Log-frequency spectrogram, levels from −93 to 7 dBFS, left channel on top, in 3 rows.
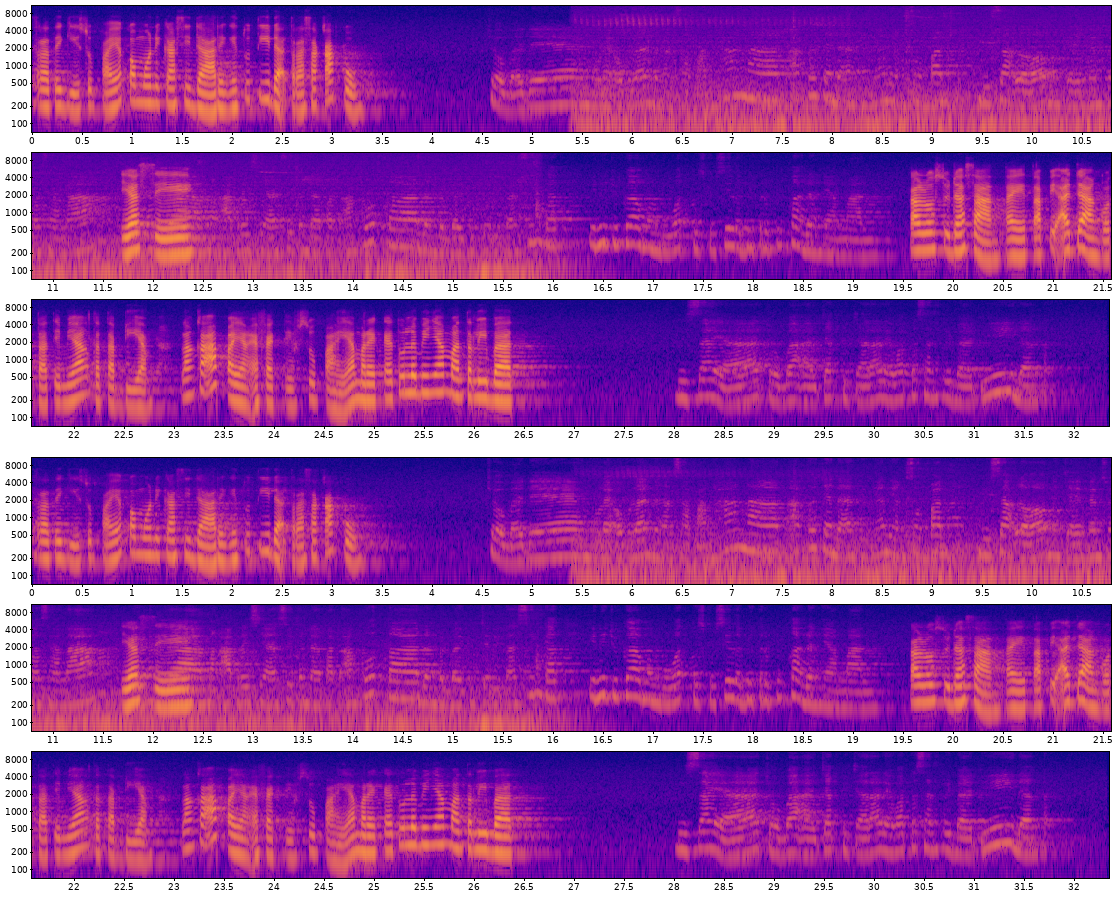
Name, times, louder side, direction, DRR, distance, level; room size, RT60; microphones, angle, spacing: voice 1, 0.0-3.3 11.7-12.4 19.6-22.8 23.1-26.4, left 4 dB, 60° left, 16 dB, 0.8 m, -25 dB
voice 2, 4.6-19.3 28.0-31.7, right 2 dB, 50° right, 0 dB, 1.9 m, -42 dB
sound 1, 5.4-15.9, equal, 90° left, 5.0 m, -42 dB
28.5 x 27.5 x 6.0 m, 1.2 s
head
